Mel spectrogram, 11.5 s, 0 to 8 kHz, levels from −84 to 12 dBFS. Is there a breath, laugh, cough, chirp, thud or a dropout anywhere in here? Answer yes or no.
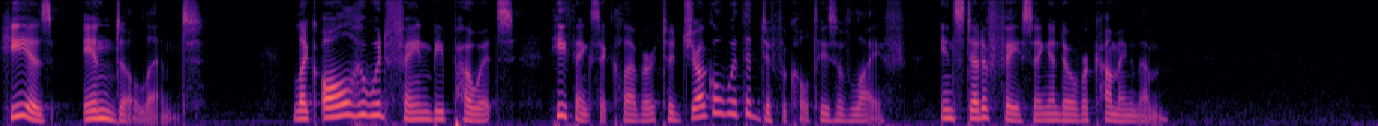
no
